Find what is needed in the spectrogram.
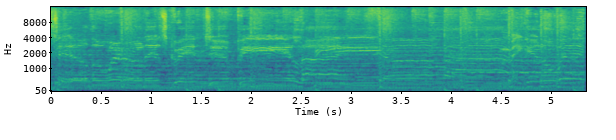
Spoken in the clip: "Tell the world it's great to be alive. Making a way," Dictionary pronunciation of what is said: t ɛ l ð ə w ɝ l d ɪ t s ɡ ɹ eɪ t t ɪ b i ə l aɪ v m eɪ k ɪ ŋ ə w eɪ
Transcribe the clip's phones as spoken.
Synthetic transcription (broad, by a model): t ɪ l ð ə w ɝ l d ɪ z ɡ ɹ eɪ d t ɪ b i l aɪ m eɪ k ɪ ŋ ə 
